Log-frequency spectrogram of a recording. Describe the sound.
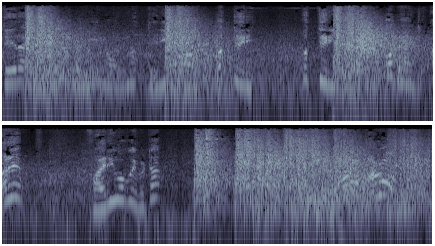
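Gunfire during the terrorist attack on the Champs-Élysées in Paris: several sharp, loud bangs ring out among voices, with bursts of shots separated by brief lulls.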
